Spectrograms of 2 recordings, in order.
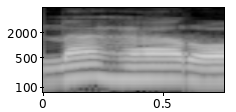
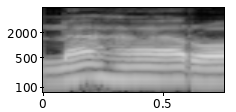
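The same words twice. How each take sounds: The two takes are said the same way.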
